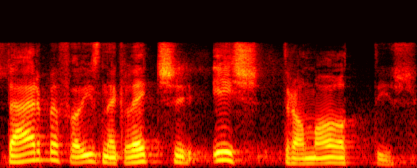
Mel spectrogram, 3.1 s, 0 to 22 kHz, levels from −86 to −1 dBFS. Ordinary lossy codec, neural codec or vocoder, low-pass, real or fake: none; codec, 16 kHz, 1 kbps, X-Codec, HuBERT features, trained on LibriSpeech; none; fake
